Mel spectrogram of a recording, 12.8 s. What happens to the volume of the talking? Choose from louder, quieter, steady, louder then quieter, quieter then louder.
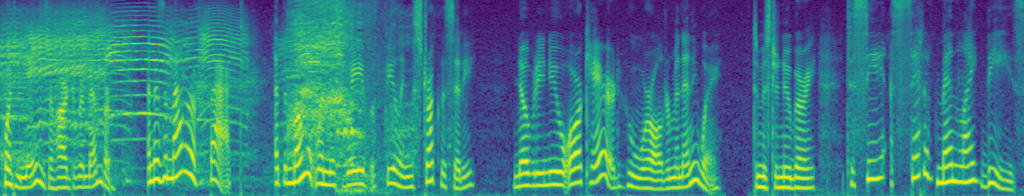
steady.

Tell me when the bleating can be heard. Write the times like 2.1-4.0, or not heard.
0.0-5.0.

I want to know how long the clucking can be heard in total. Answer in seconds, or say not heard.
2 s.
